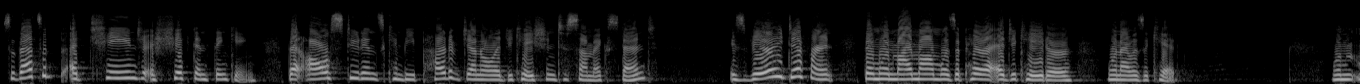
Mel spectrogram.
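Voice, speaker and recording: A woman's voice: a little high, darkish tone, smooth, low-quality recording. A middle-aged woman giving a conversational conference presentation, informal and self-deprecating, speaking through a face mask that slightly muffles her words. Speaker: special education director presenting.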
